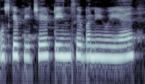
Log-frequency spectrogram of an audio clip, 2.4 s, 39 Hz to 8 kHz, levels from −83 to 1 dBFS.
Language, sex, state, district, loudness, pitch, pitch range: Hindi, female, Uttar Pradesh, Shamli, -15 LUFS, 230 Hz, 220-240 Hz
